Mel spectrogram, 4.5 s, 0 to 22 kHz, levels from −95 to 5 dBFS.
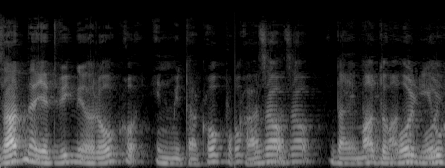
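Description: At 2.34 s, right after "roko in mi tako", a doubled audio track begins and continues to the end of the clip. A second, full-band copy of the speech trails the original by roughly a third of a second, about 5 dB quieter, with no decay or room colouring, so it reads as a distinct slapback rather than reverb. It switches in abruptly. The likely cause is the same signal being captured twice, once through a slower path.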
